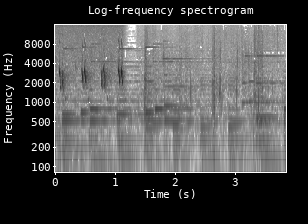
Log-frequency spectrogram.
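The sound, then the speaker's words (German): A small bird chirps in quick, bright bursts on a sunny early-spring morning, four sharp repeated tweets at first, then more scattered calls over a tonal, musical background. “Wen haben wir denn da? Einen kleinen Vogel.”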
